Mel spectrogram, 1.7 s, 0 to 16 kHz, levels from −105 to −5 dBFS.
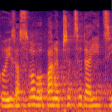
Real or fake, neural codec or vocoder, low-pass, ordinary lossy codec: real; none; 10.8 kHz; MP3, 64 kbps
